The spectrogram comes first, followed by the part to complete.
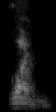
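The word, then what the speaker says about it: won: and try and say one okay just like o n one both the words have the same pronunciation o n e and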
